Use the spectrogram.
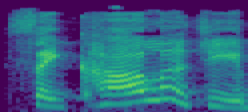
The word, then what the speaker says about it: psychology: ด้วย คำ ว่า Logic การ stress เสียง นั้น จะ เกิด ขึ้น ก่อน หน้า คำ ว่า logy เพราะ ฉะนั้น น้อง จะ ออก เสียง ว่า psychology Biology นะ คะ sociology cardiology cardiology แปล ว่า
